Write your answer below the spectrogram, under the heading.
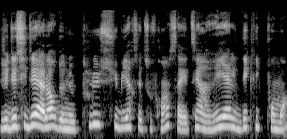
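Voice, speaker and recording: Ordinary pitch variation comes at a fairly slow pace in a very clean recording with a silent background. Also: woman. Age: 30s. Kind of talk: podcast monologue.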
